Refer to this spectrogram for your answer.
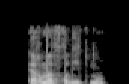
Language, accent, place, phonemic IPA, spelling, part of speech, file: French, France, Lyon, /ɛʁ.ma.fʁɔ.dit.mɑ̃/, hermaphroditement, adverb, LL-Q150 (fra)-hermaphroditement.wav
- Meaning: hermaphroditically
